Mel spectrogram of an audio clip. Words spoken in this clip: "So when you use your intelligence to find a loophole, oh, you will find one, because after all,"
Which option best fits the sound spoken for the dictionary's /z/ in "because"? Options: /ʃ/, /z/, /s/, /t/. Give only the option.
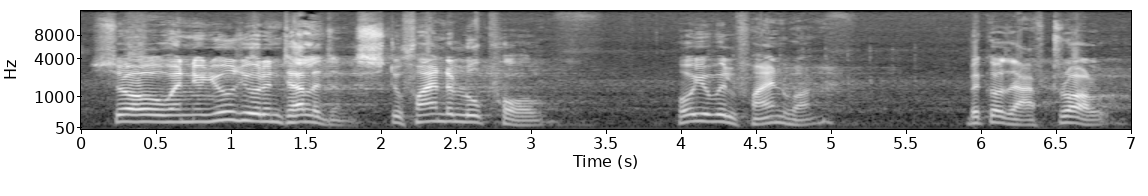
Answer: /z/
